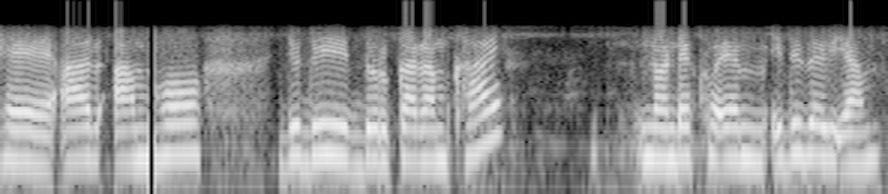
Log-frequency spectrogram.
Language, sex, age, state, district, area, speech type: Santali, female, 18-30, West Bengal, Purba Bardhaman, rural, conversation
